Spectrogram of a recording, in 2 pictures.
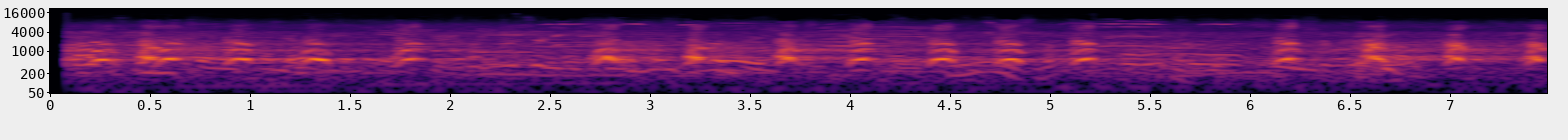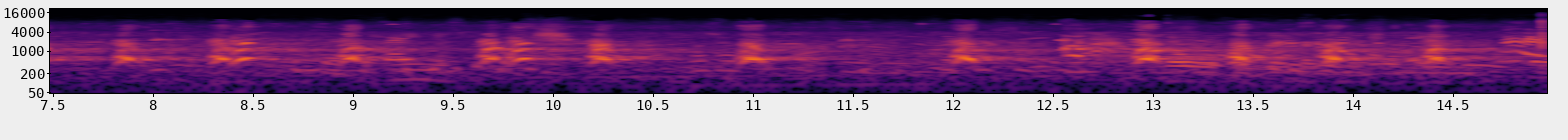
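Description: A dog yipping and barking over and over, short high calls about two a second, kept up without a break.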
